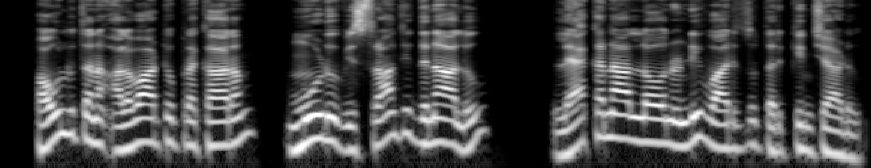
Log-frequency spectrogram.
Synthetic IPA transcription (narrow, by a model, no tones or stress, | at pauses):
pɐwlut̪ɐnɐʔɐlɐʋaːʈupɾɐkaːɾɐmː | uːɽuʋiʃɾaːnt̪̬id̪inaːlu | lɛːkɐnaːlːo̞ːnuɳɖiʋaːɾit̪̬oːt̪ɐɾkiɲt͡ʃaːɽu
